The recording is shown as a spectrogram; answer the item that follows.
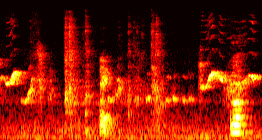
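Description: Bird calls from a small bird: a few high, squeaky chirps and short trills, clearest near the start and again toward the end, over a soft background.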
